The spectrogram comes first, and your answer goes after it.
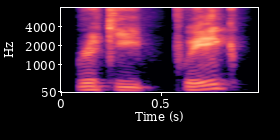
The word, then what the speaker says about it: Puig: And then before that, they brought in obviously Ricky Puig.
